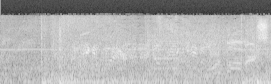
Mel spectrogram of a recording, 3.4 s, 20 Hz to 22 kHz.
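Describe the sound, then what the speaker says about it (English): Missile launch and jet aircraft roar in the combat flight game Ace Combat 7: Skies Unknown, during a battle defending Stonehenge. A dense, steady blast of engine and rocket noise, with deep booming thumps and a voice speaking over it. "Strider 3 launching missile"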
